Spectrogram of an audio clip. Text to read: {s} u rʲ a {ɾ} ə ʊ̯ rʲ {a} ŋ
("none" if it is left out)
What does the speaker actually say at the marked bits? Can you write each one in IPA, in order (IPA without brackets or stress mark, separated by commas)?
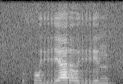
θ, ɾ, ə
